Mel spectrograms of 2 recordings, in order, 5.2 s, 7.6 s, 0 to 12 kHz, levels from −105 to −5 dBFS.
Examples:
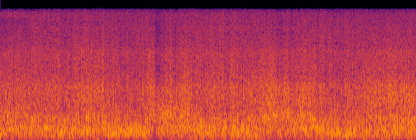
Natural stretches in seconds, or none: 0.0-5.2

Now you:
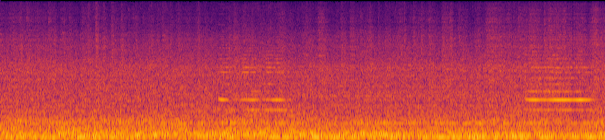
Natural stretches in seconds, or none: 0.0-2.2; 2.7-7.6

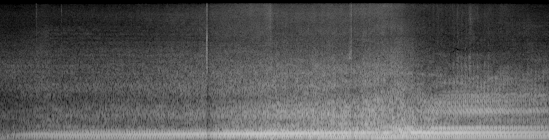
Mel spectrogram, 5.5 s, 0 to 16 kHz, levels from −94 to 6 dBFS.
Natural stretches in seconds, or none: 0.5-2.1; 4.2-4.8

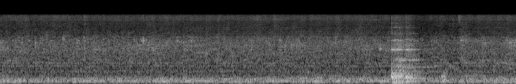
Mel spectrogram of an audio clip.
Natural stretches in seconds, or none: 0.0-1.6; 4.1-4.6

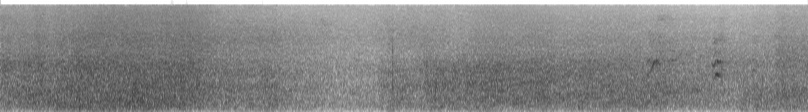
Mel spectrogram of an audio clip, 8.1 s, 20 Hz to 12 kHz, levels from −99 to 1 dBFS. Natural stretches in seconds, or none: 0.0-4.7; 6.4-8.1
